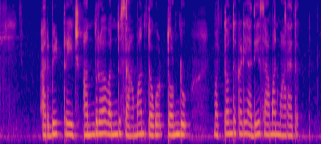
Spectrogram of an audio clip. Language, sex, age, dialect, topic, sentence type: Kannada, female, 46-50, Northeastern, banking, statement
